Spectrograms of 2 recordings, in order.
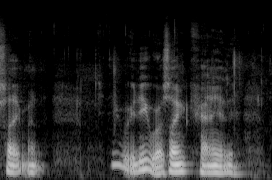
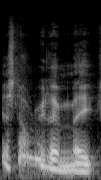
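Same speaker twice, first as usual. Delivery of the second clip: a little vague and higher; hesitant, uncertain reply; 8 semitones higher, 3 dB louder than usual. A narrator's reading. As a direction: answer vaguely, feeling for the words. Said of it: "said Pennington vaguely".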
